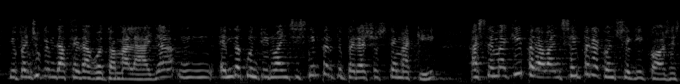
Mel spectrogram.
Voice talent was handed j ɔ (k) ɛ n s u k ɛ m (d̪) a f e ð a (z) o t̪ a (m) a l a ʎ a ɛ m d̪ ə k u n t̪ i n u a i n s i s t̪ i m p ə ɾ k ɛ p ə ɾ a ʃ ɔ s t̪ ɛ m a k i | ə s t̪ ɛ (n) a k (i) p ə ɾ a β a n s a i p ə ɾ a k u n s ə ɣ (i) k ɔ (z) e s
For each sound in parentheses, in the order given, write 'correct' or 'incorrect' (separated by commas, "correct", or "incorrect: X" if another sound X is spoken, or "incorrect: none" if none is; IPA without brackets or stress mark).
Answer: incorrect: p, correct, incorrect: ɣ, correct, incorrect: m, correct, correct, correct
